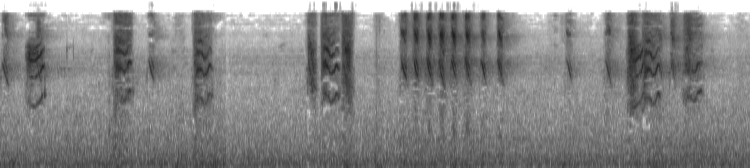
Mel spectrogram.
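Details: Female double-collared seedeater giving its male-exciting call: loud, high, downslurred chips, then a fast, even burst of about eight short ticking notes, followed by more scattered chips over faint hiss.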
